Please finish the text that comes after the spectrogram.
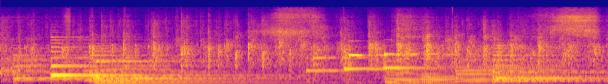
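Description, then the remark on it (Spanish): An audience claps steadily throughout in applause for God, the scattered applause mixing with sustained organ-like keyboard chords that shift partway through; no one speaks. “Oh sí, apláudale y celébrele.”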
